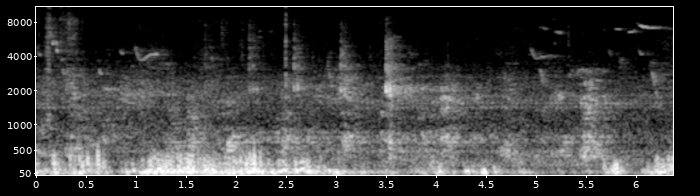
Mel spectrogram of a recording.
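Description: Soft rustling of twigs and roots, with a few light knocks, as a bare-root tree is lifted and set down into a freshly dug hole in soil.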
